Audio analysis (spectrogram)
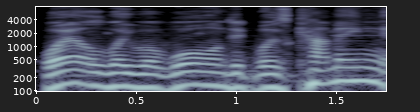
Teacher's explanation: intonation and then the second part on the falling intonation the first part which ends on a rising intonation lets the other person know that we're not finished speaking yet well we were warned it was coming and it delivered a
